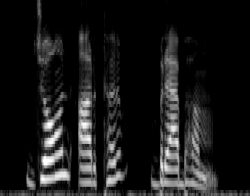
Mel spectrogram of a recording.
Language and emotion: Marathi, neutral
